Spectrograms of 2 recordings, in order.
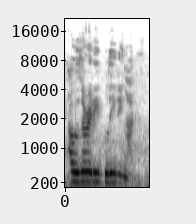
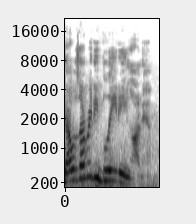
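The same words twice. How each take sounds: First: Pitched way up for emphasis; high incredulous echo; high mock repeat. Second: Said in the usual way. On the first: Shown as a demonstration. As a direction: say it again, much higher and mocking. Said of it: "You know what I mean?".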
